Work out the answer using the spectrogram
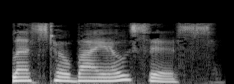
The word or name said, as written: lestobiosis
